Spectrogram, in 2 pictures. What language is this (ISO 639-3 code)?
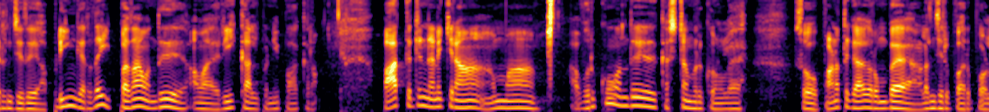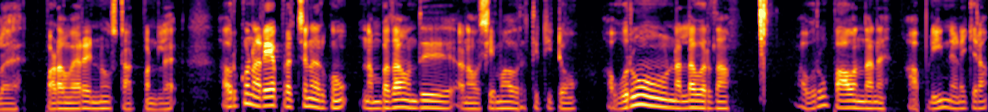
tam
